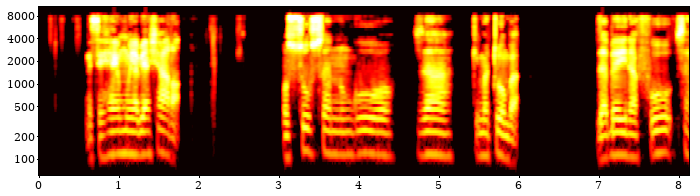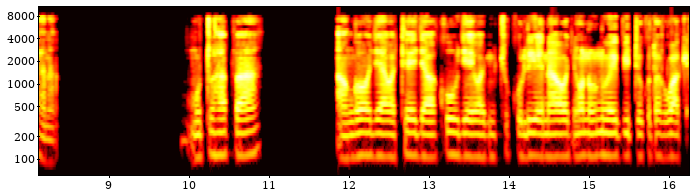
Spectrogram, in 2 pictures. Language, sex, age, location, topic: Swahili, male, 18-24, Wajir, finance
